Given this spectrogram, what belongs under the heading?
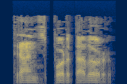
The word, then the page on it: transportador: espagnol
